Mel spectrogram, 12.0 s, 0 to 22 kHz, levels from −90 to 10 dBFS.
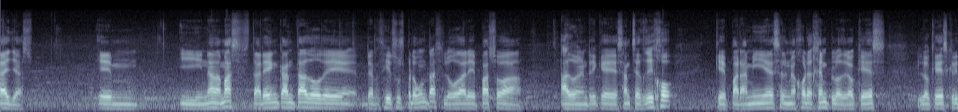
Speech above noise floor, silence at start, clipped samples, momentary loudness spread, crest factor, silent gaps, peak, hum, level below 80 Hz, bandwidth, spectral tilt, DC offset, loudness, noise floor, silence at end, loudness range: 21 dB; 0 s; under 0.1%; 14 LU; 18 dB; none; 0 dBFS; none; -56 dBFS; 13.5 kHz; -5 dB/octave; under 0.1%; -18 LUFS; -39 dBFS; 0 s; 3 LU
